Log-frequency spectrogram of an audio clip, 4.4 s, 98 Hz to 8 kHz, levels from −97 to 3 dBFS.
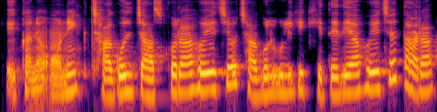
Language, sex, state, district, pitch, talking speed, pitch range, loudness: Bengali, female, West Bengal, Jalpaiguri, 210 Hz, 165 wpm, 190-225 Hz, -14 LUFS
